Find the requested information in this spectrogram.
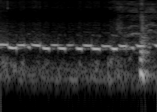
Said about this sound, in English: I can whistle better than that.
